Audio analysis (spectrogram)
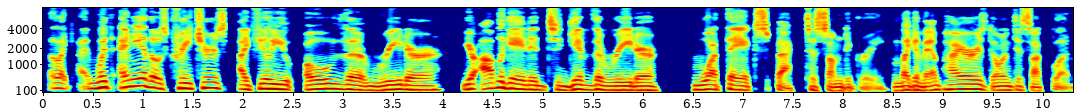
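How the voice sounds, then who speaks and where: Low-voiced man, casual author interview. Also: moderate pace, a little mellow, no room sound, clean studio sound.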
